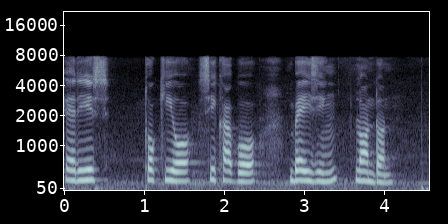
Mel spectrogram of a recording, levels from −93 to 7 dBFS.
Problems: none marked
